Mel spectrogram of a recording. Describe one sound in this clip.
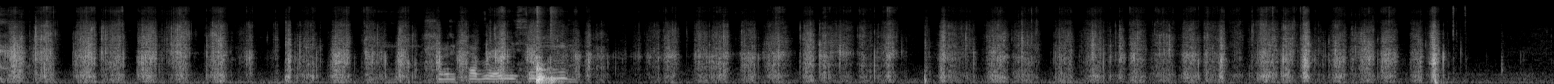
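A boot scuffs and crunches over gritty granules on concrete.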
